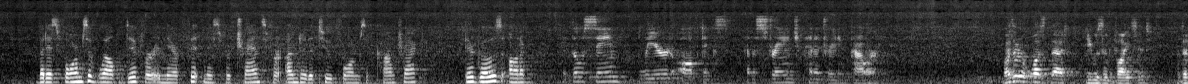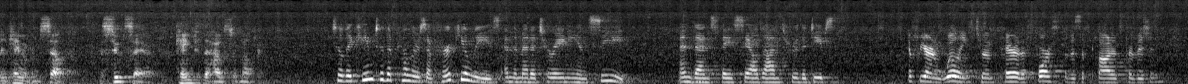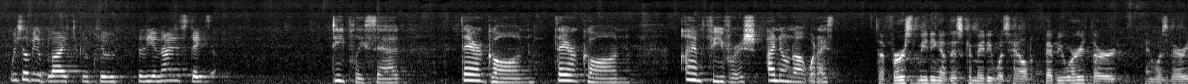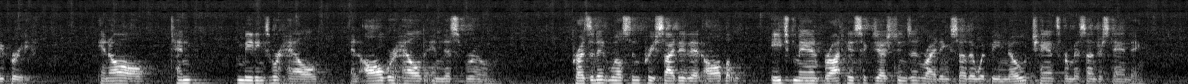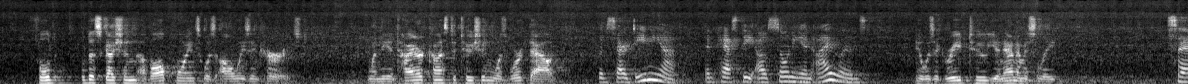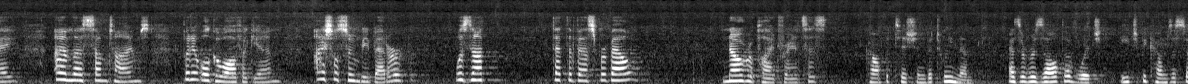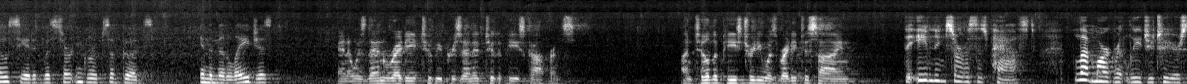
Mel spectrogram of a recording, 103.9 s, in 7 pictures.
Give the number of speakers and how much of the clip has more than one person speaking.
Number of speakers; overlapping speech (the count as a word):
seven, no overlap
